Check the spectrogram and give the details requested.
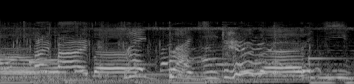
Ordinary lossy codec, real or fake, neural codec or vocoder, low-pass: none; real; none; none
